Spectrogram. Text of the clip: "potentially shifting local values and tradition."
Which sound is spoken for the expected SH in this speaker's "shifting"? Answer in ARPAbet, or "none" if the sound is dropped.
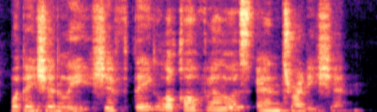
SH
